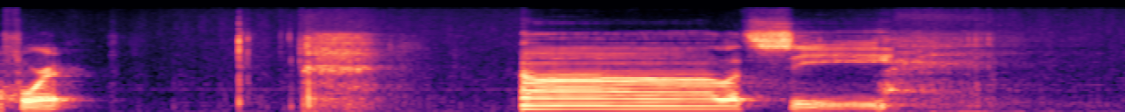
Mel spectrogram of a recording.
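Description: A middle-aged man speaks close to a microphone in short bursts with pauses.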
